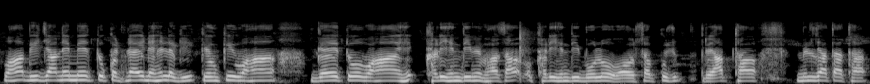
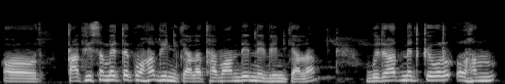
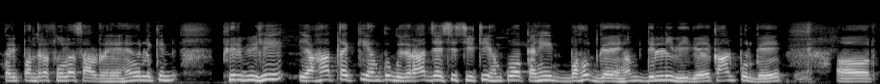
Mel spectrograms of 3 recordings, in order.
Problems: none marked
